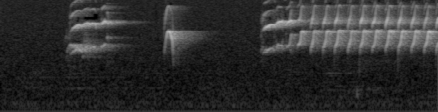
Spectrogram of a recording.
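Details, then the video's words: Cucak cungkok in a clear-voiced tutor recording for murai batu, cendet, kacer and konin: a short buzzy note, a sharp falling chip, then a fast, evenly pulsed buzzy rattle. "MASTERAN AMPUH CUCAK CUNGKOK suara jernih"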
